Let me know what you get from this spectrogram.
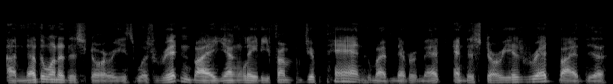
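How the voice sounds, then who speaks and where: Very deep older American man, roomy sound. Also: brisk, dull audio. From Chicago, United States. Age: 70s. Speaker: interview guest, author. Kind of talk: casual conversational interview.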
